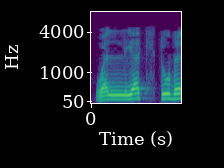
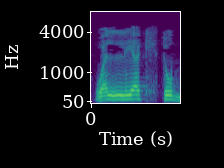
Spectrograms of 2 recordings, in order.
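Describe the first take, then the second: Both takes have the same delivery.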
